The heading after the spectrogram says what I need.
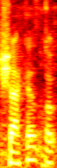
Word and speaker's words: Sciacca: Ferren says pronunciation of Sciacca is like Shaka, so like Shaka?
